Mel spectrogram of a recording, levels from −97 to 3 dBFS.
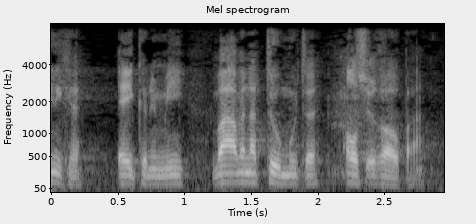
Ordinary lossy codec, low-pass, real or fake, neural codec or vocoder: Opus, 64 kbps; 7.2 kHz; real; none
